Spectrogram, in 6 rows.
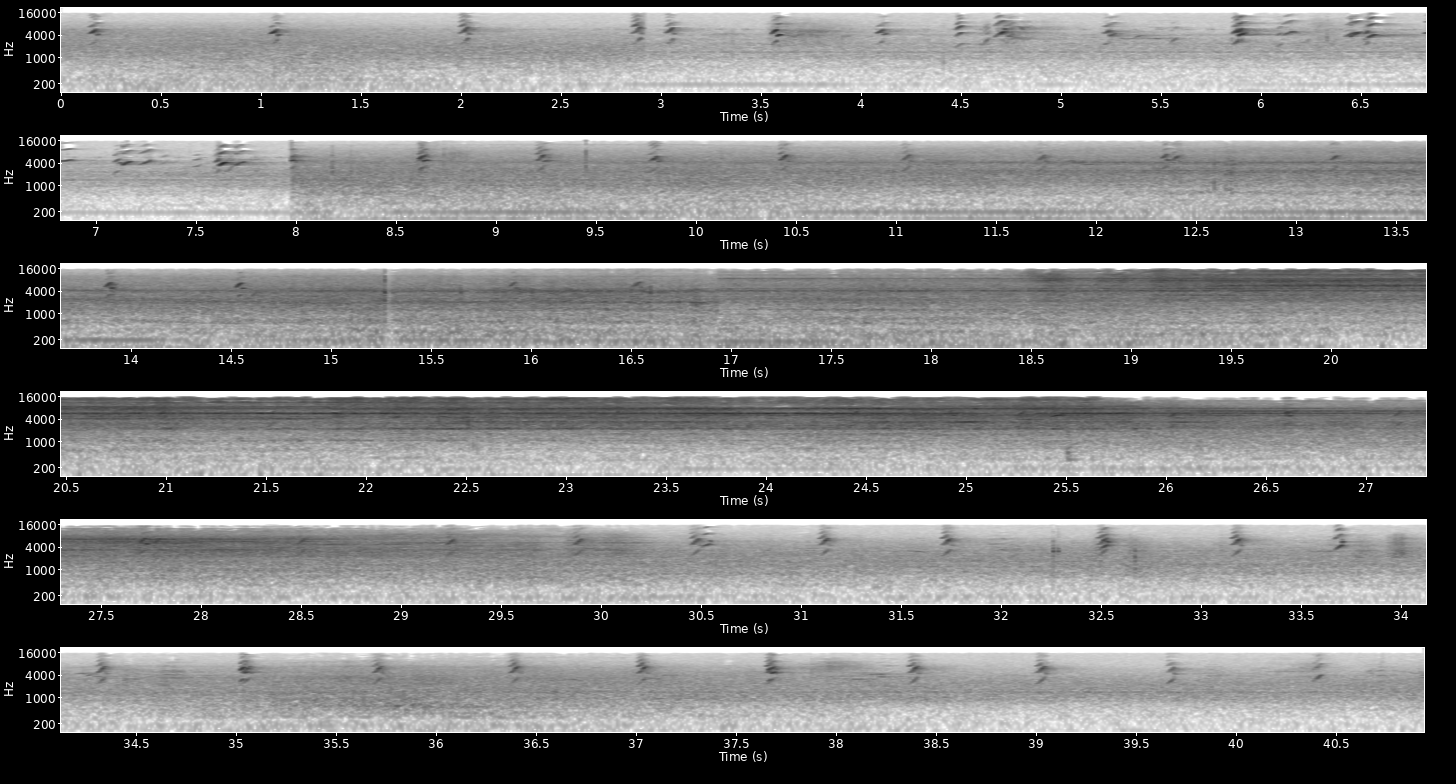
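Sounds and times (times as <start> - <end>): railcar engine drone: 0.0 - 40.9
birds chirping: 1.0 - 1.3, 1.9 - 16.9, 29.1 - 40.9
wheel squeal: 18.5 - 30.6.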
